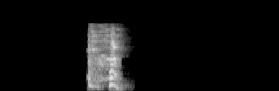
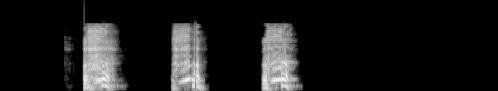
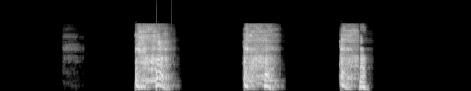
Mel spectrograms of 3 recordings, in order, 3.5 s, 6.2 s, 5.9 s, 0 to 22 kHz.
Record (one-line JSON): {"cough_length": "3.5 s", "cough_amplitude": 24017, "cough_signal_mean_std_ratio": 0.21, "exhalation_length": "6.2 s", "exhalation_amplitude": 32767, "exhalation_signal_mean_std_ratio": 0.33, "three_cough_length": "5.9 s", "three_cough_amplitude": 32767, "three_cough_signal_mean_std_ratio": 0.34, "survey_phase": "beta (2021-08-13 to 2022-03-07)", "age": "65+", "gender": "Male", "wearing_mask": "No", "symptom_none": true, "smoker_status": "Ex-smoker", "respiratory_condition_asthma": false, "respiratory_condition_other": false, "recruitment_source": "REACT", "submission_delay": "1 day", "covid_test_result": "Negative", "covid_test_method": "RT-qPCR", "influenza_a_test_result": "Negative", "influenza_b_test_result": "Negative"}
